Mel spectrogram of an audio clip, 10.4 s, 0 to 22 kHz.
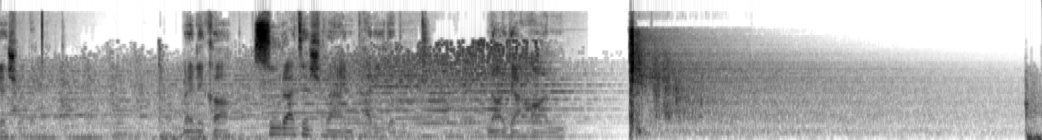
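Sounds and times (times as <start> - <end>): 
speech: 0.0 - 1.2, 1.8 - 5.8
single loud sharp gunshot echoing: 6.3 - 10.3.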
